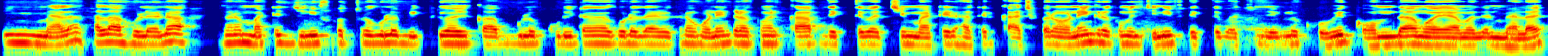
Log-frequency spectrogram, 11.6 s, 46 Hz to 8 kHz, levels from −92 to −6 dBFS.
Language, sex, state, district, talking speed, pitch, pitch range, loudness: Bengali, male, West Bengal, Kolkata, 205 wpm, 150 Hz, 140-155 Hz, -18 LUFS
